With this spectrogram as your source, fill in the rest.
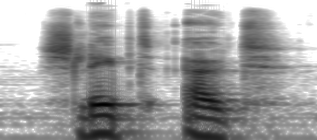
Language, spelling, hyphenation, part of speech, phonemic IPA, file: Dutch, sleept uit, sleept uit, verb, /ˌsleːpt ˈœy̯t/, Nl-sleept uit.ogg
- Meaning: second-person (gij) singular past indicative of uitslijpen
